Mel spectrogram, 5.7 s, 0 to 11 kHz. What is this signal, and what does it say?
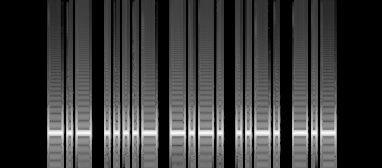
Morse code, heard as a keyed tone, about 17 wpm, 700 Hz. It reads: K4CFK
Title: USA Call Signs - 5 Characters - Repeated 3x - 17wpm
